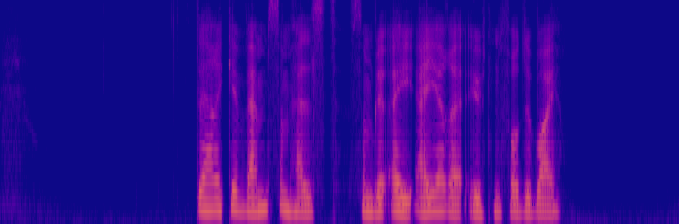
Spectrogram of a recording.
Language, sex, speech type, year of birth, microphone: Norwegian, female, read, 1990, Shure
